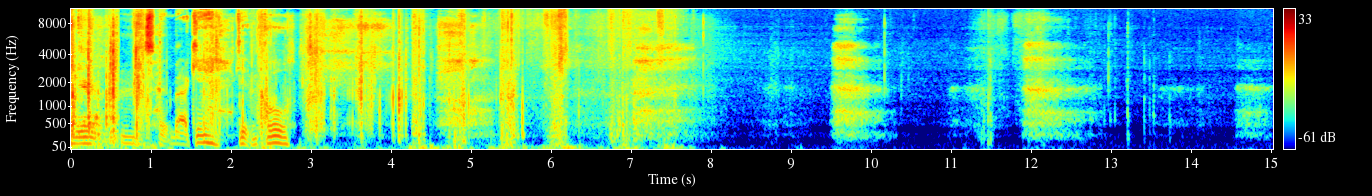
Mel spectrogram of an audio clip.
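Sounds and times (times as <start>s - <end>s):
person breathing heavily: 0.4s - 8.0s, 11.1s - 12.9s.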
